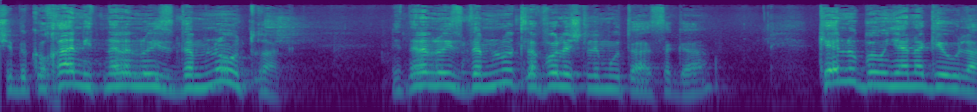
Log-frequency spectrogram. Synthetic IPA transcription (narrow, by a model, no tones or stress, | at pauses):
ʃebekoχanit̪nalanuizd̪amnutʁak | nit̪nalanuizd̪amnutlavo̞le̞ʃle̞muthaːsaɡa | kenhubeunjanhaɡeula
